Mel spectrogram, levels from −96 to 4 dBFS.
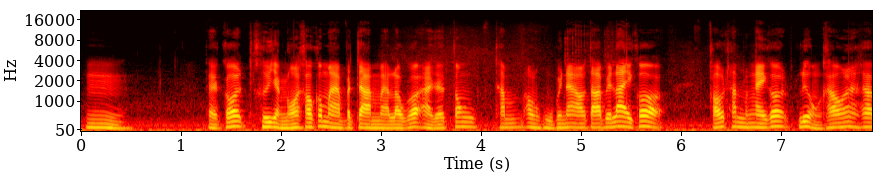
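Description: A speech clip with regular clicks from about 1.03 to 7.68 s, every 1.11 s, roughly seven times. These are likely clock drift buffer slips, with mismatched device clocks dropping or repeating a few samples each time.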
